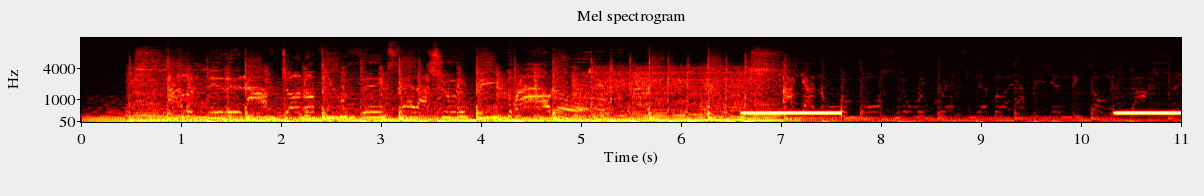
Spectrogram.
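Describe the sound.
An outgoing phone call rings back with a steady mid-pitched tone that sounds twice, each about a second long, after a stretch of loud music that continues quietly beneath the tones.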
